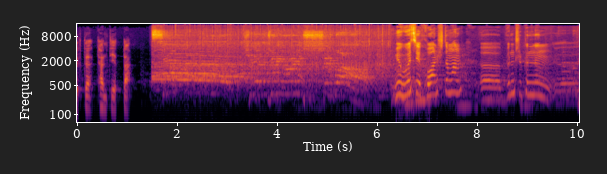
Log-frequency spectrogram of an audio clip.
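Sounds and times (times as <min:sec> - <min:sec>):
audience applauding and cheering: 0:01.5 - 0:07.0.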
